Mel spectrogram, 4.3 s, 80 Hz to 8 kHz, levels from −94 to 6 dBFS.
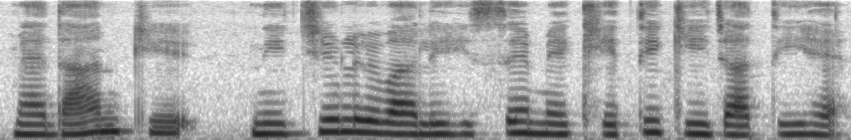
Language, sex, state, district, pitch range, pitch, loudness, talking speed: Hindi, female, West Bengal, Alipurduar, 210-240 Hz, 215 Hz, -15 LUFS, 140 wpm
